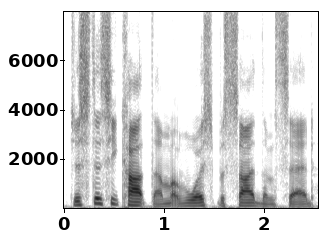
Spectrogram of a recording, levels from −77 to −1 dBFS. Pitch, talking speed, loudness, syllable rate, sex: 105 Hz, 235 wpm, -21 LUFS, 5.4 syllables/s, male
